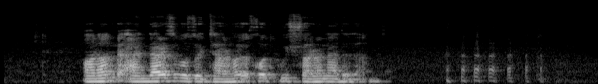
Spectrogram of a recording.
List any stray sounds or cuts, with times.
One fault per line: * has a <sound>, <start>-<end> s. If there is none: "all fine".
* has a laugh, 4.4-5.5 s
